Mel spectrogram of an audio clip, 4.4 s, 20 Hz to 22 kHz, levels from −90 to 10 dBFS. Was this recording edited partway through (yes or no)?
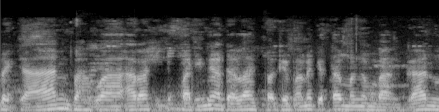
no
